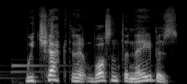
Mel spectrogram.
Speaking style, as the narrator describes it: replied Sarah

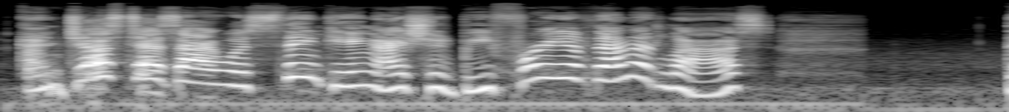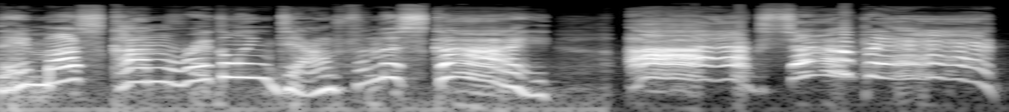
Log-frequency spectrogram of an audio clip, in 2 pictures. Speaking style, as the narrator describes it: continued the pigeon, raising his voice to a shriek

